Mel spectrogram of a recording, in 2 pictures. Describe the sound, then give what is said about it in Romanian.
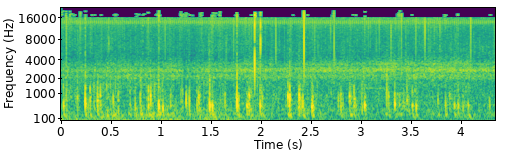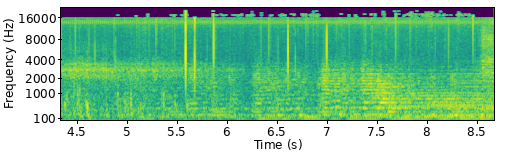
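Horse hooves clip-clop in a quick, steady rhythm for several seconds, fairly loud, as riders set off on horseback in a hurry, then give way to a steady low droning hum with scattered knocks. “Repede, pe cai, da-o.”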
